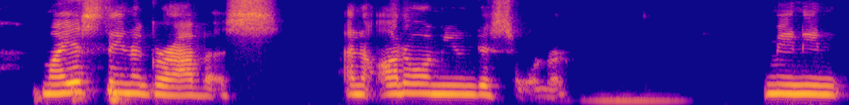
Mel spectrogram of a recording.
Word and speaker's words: myasthenia: it mycenia my athena okay so i said it right initially myasthenia gravis an autoimmune disorder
